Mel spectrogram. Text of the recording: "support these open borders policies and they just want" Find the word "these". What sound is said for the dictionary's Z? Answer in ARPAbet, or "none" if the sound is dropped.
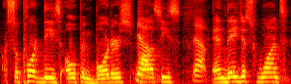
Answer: Z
